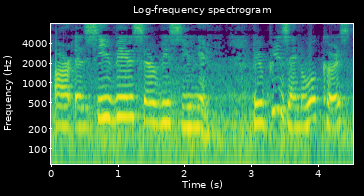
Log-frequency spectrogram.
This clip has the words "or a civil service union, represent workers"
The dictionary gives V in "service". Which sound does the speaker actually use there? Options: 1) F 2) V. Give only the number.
2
